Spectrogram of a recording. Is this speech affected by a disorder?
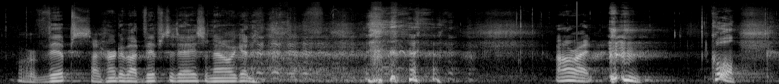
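No.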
